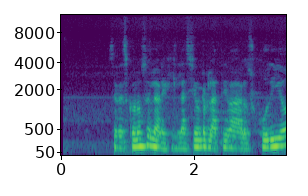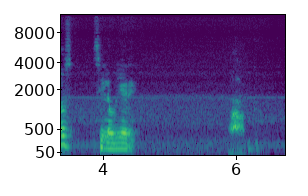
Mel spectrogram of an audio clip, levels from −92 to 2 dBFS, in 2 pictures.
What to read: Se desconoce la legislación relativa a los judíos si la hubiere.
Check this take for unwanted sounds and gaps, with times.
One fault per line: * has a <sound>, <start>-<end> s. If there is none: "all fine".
* has a bark, 5.9-6.1 s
